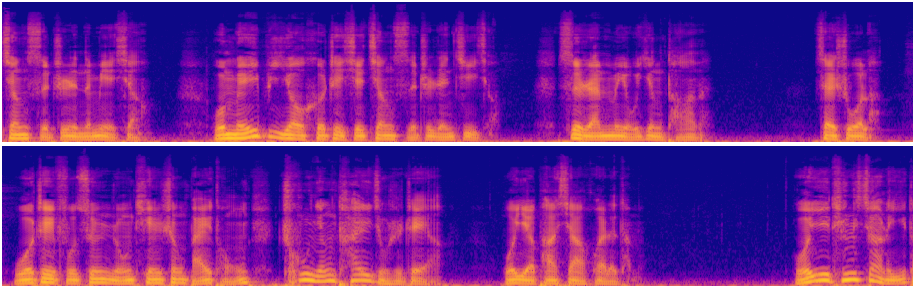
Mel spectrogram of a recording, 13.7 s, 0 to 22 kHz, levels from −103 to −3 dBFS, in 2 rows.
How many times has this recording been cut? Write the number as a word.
zero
